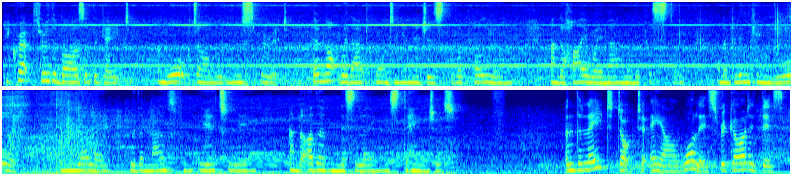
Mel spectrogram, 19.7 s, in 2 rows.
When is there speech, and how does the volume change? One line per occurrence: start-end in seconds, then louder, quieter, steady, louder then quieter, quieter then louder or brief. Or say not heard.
0.0-19.6 steady.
